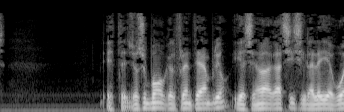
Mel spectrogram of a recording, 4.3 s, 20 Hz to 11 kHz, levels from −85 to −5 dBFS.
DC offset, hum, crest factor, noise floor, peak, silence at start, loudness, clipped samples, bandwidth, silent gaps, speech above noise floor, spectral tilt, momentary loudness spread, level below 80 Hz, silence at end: under 0.1%; 50 Hz at -45 dBFS; 18 dB; -52 dBFS; -6 dBFS; 0 s; -23 LUFS; under 0.1%; 8 kHz; none; 30 dB; -6 dB/octave; 7 LU; -46 dBFS; 0 s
